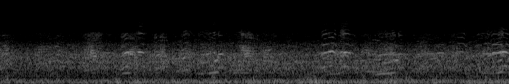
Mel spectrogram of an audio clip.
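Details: Snow geese on migration, a flock chorus in which distinct short nasal yelps repeat irregularly over a softer background of many distant honking birds.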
